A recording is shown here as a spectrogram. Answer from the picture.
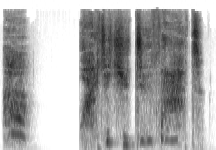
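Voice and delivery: high, breath-caught, slow question; shocked gasp. A narrator's reading. Jane sees Anthea smash the jug, gasping. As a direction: gasp it out, aghast. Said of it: "gasped Jane".

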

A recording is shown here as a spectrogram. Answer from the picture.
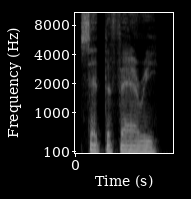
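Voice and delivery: plain reading voice

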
